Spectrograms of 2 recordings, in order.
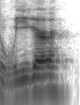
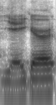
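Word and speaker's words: Uyghur: make sense for one it's pronounced weager weager Muslims not not Jagger they're not a drink I'm sorry I'm sorry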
